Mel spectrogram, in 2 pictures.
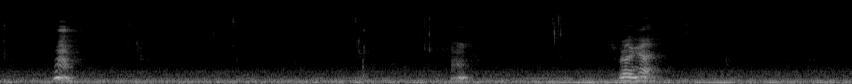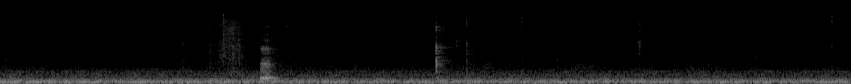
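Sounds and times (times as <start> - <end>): steady low hum: 0.0 - 17.0
person chewing: 1.1 - 2.6, 3.5 - 4.8.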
